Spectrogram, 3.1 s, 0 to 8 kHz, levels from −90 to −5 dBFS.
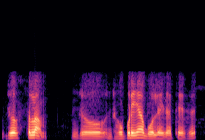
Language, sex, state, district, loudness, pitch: Hindi, male, Uttar Pradesh, Etah, -20 LUFS, 145 Hz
